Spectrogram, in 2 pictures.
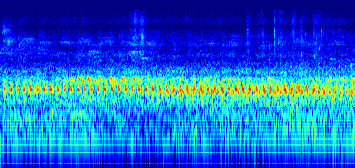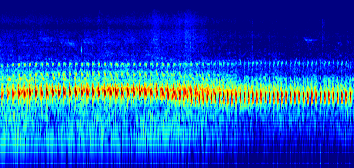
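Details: Chorus of cururu toads, Rhinella marina, at a lake in the Brazilian Atlantic Forest, wild: rapid, even pulsed trills stack over one another, a second higher rattling trill joining halfway and the chorus growing louder.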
